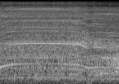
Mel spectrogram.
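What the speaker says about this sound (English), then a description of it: "I'm just going to drill another hole in the side of the bucket here" Power drill boring a hole through the side of a plastic bucket, a loud, close, continuous high-pitched whine with the motor pitch shifting slightly as the bit cuts.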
